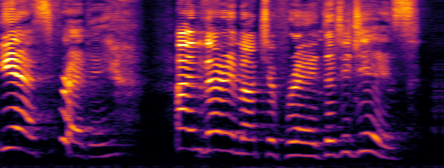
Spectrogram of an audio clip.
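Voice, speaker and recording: Unhinged, evil-voiced villainess, bright and forceful. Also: female voice, high voice, animated, unhurried, full character voice. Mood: menacing confession. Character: unhinged villainous murderess, defiant seductive femme fatale. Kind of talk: parody period murder-mystery sketch.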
